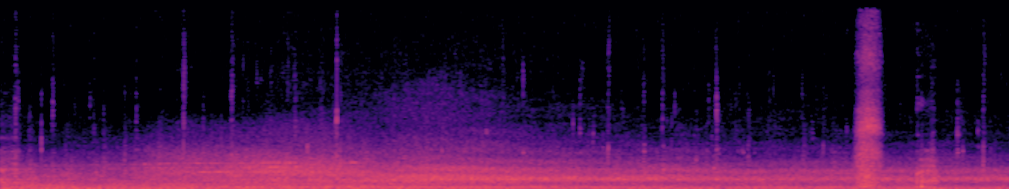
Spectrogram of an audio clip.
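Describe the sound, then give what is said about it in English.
An air ambulance helicopter flies overhead on a sunny morning, its steady, rumbling engine drone filling the air at an even loudness throughout, with a brief sharp burst of noise near the end. “Sounds like air life.”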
